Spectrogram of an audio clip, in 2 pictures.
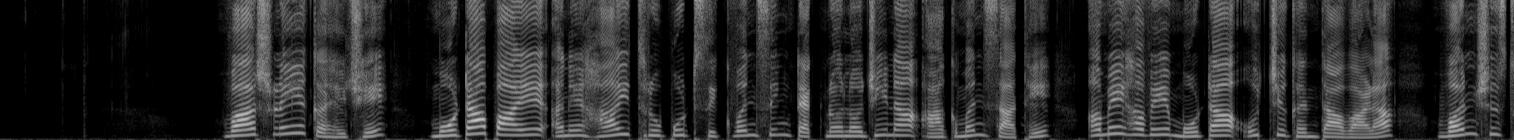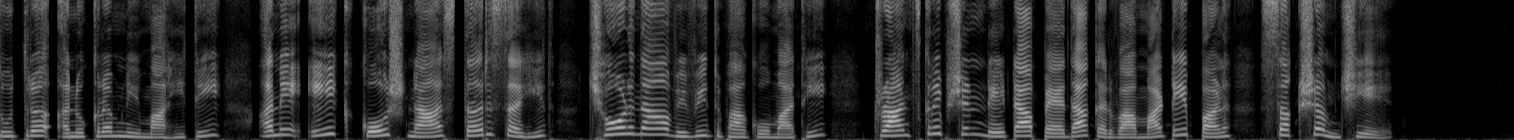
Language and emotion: Gujarati, neutral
